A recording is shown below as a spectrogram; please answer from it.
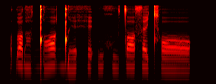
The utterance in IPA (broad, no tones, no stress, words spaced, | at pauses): ɗɒɾa̤ ɡ͡ǃɒːɡ͡ǃe heʔṳxṳ tɒːsɛ cʰɔː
